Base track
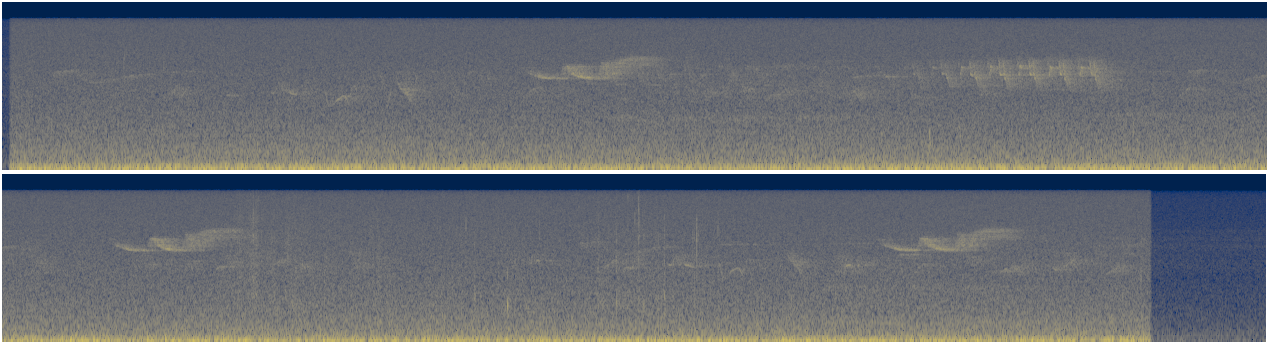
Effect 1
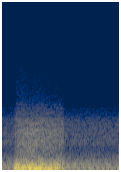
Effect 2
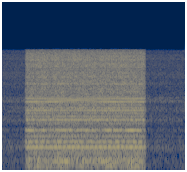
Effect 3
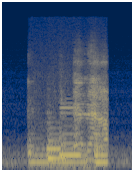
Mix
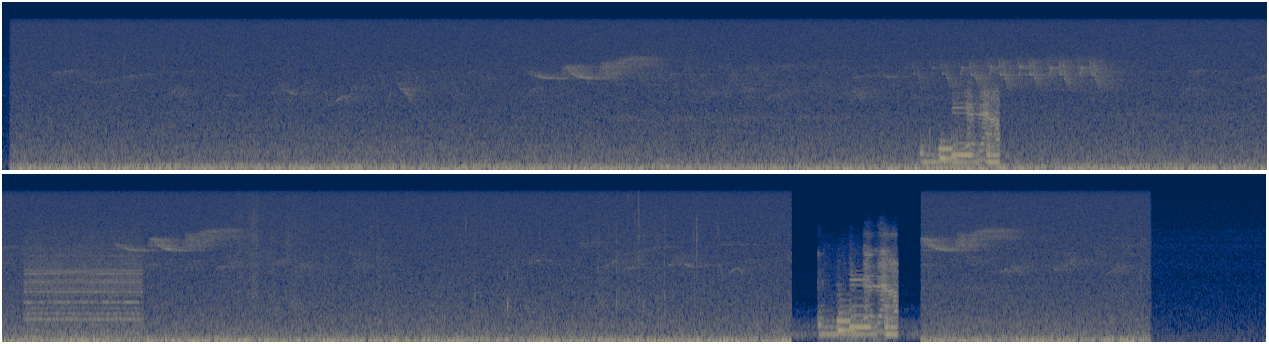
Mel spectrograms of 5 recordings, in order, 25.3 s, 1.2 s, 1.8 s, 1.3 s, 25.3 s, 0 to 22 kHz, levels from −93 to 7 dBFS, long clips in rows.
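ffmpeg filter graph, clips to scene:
-filter_complex "[3:a]asplit=2[a][b];[0:a]volume=-18dB[c];[a]afwtdn=0.0562[d];[2:a]lowpass=2.6k[e];[b]lowpass=4.8k[f];[c]asplit=2[g][h];[g]atrim=end=20.554[i];[f]atrim=end=1.3,asetpts=PTS-STARTPTS,volume=-12.5dB[j];[h]atrim=start=21.846[k];[d]atrim=end=1.3,asetpts=PTS-STARTPTS,volume=-12.5dB,afade=t=in:d=0.004:c=hsin,afade=t=out:st=1.296:d=0.004:c=hsin,adelay=8920[l];[e]atrim=end=1.83,asetpts=PTS-STARTPTS,volume=-18dB,afade=t=in:d=0.004:c=hsin,afade=t=out:st=1.826:d=0.004:c=hsin,adelay=12630[m];[i][j]acrossfade=d=0.004:c1=hsin:c2=hsin[n];[n][k]acrossfade=d=0.004:c1=hsin:c2=hsin[o];[o][l][m]amix=inputs=3:normalize=0"

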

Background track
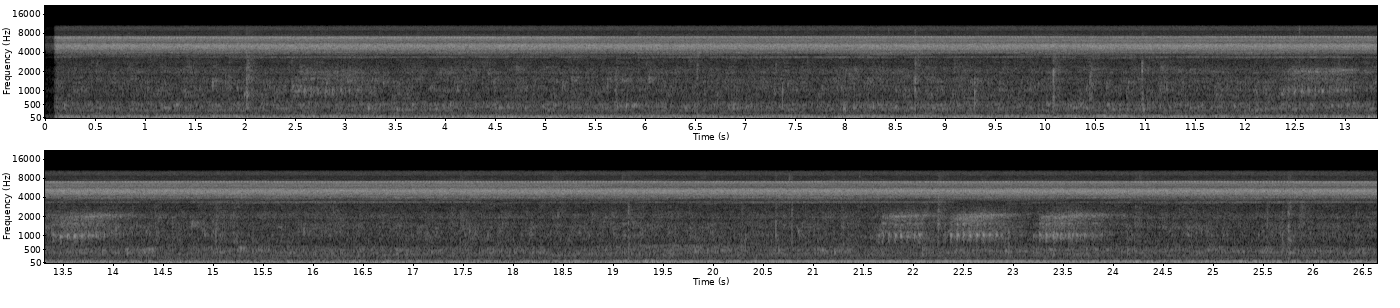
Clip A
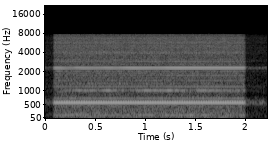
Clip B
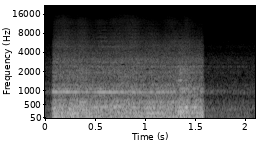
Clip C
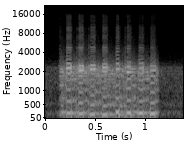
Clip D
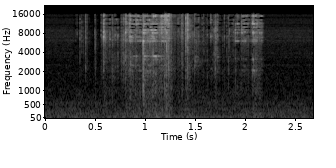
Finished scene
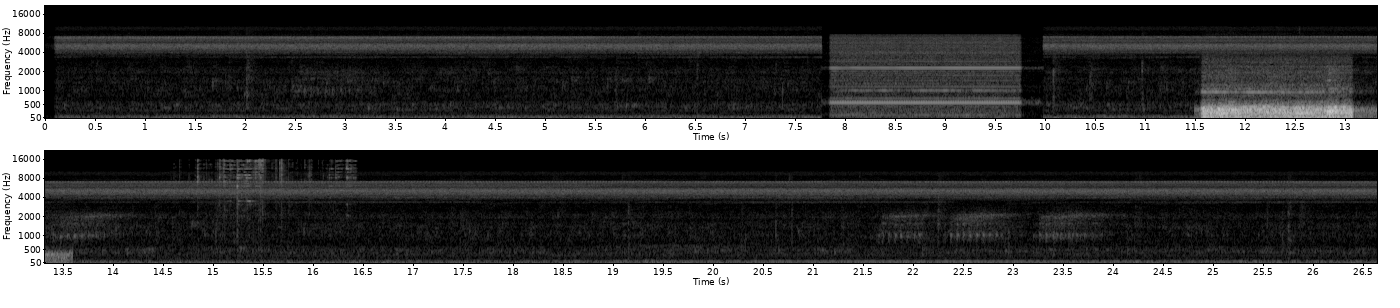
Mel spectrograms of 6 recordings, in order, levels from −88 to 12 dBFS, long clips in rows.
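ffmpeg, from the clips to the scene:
-filter_complex "[0:a]volume=-20dB[a];[2:a]lowshelf=f=460:t=q:w=3:g=12.5[b];[a]asplit=2[c][d];[c]atrim=end=7.764[e];[1:a]atrim=end=2.22,asetpts=PTS-STARTPTS,volume=-11dB[f];[d]atrim=start=9.976[g];[b]atrim=end=2.1,asetpts=PTS-STARTPTS,volume=-11.5dB,afade=t=in:d=0.004:c=hsin,afade=t=out:st=2.096:d=0.004:c=hsin,adelay=11490[h];[4:a]atrim=end=2.68,asetpts=PTS-STARTPTS,volume=-18dB,afade=t=in:d=0.004:c=hsin,afade=t=out:st=2.676:d=0.004:c=hsin,adelay=14260[i];[e][f]acrossfade=d=0.004:c1=hsin:c2=hsin[j];[j][g]acrossfade=d=0.004:c1=hsin:c2=hsin[k];[k][h][i]amix=inputs=3:normalize=0"

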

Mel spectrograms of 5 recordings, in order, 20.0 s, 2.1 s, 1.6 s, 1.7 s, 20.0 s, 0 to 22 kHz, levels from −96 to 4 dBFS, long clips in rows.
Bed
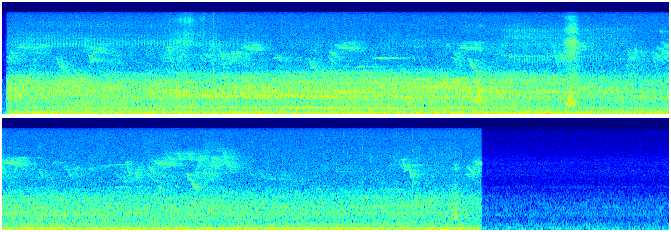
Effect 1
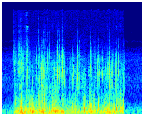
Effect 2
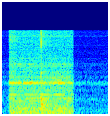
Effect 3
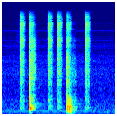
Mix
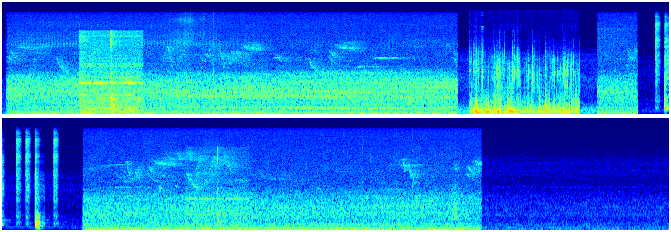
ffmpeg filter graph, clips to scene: -filter_complex "[2:a]asplit=2[a][b];[0:a]volume=-8dB,asplit=3[c][d][e];[c]atrim=end=6.834[f];[1:a]atrim=end=2.1,asetpts=PTS-STARTPTS,volume=-1dB[g];[d]atrim=start=8.926:end=9.534[h];[3:a]atrim=end=1.69,asetpts=PTS-STARTPTS,volume=-8dB[i];[e]atrim=start=11.216[j];[a]atrim=end=1.59,asetpts=PTS-STARTPTS,volume=-3dB,afade=t=in:d=0.004:c=hsin,afade=t=out:st=1.586:d=0.004:c=hsin,adelay=1050[k];[b]atrim=end=1.59,asetpts=PTS-STARTPTS,volume=-17dB,afade=t=in:d=0.004:c=hsin,afade=t=out:st=1.586:d=0.004:c=hsin,adelay=12650[l];[f][g]acrossfade=d=0.004:c1=hsin:c2=hsin[m];[m][h]acrossfade=d=0.004:c1=hsin:c2=hsin[n];[n][i]acrossfade=d=0.004:c1=hsin:c2=hsin[o];[o][j]acrossfade=d=0.004:c1=hsin:c2=hsin[p];[p][k][l]amix=inputs=3:normalize=0"

